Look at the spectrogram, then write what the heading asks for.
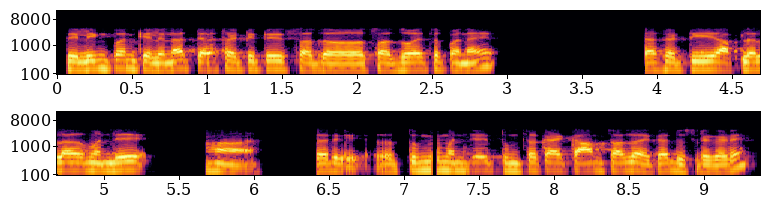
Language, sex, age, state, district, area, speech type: Marathi, male, 18-30, Maharashtra, Ratnagiri, rural, conversation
